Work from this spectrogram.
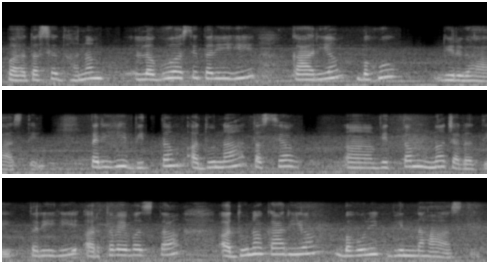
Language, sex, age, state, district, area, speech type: Sanskrit, female, 30-45, Maharashtra, Nagpur, urban, spontaneous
